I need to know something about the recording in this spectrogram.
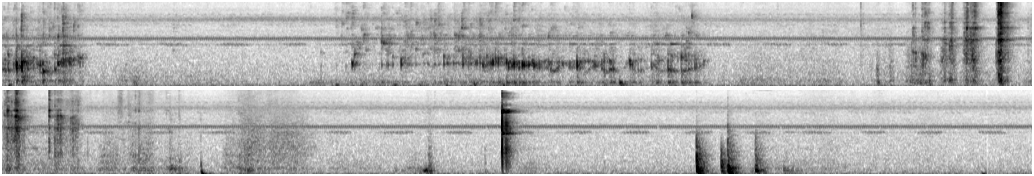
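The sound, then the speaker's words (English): Whiskey pours with a soft, rising gurgle into a glass, followed by a few sharp clinks and taps, all over a steady, high-pitched chorus of crickets. “Now let's pour some whiskey, swing on the porch, and just unwind.”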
